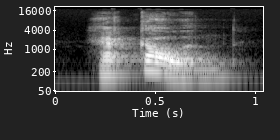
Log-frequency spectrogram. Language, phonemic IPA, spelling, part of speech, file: Dutch, /ɦɛrˈkɑu̯ə(n)/, herkauwen, verb, Nl-herkauwen.ogg
- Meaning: to rechew, to ruminate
